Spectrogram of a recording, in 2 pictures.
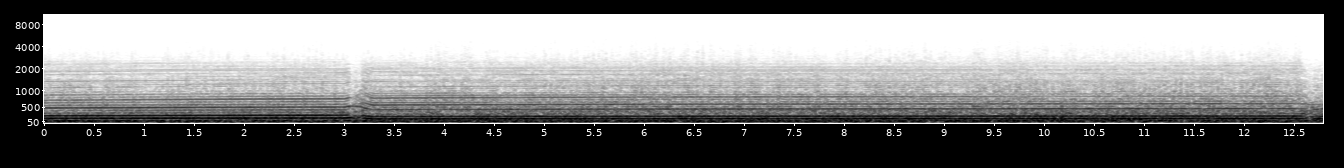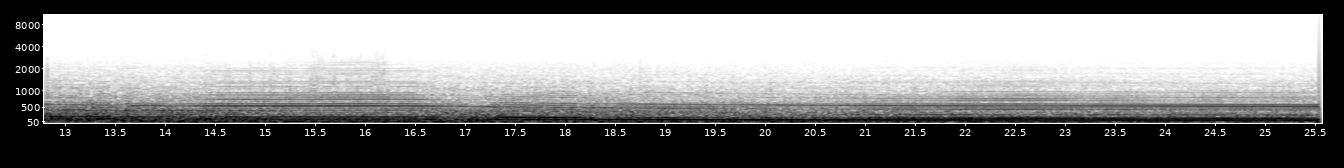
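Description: Yamaha MT-07's 689 cc parallel-twin engine running at steady cruising speed, heard from the rider's seat, with wind rushing past. The engine note drops in steps about three, thirteen and seventeen seconds in, and the wind hiss falls away around thirteen seconds.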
